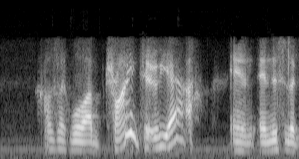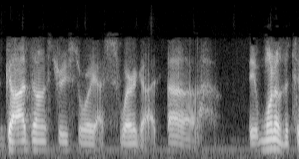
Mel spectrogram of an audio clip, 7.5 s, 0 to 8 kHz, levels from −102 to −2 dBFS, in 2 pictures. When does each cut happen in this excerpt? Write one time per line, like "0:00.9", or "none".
0:02.8
0:05.7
